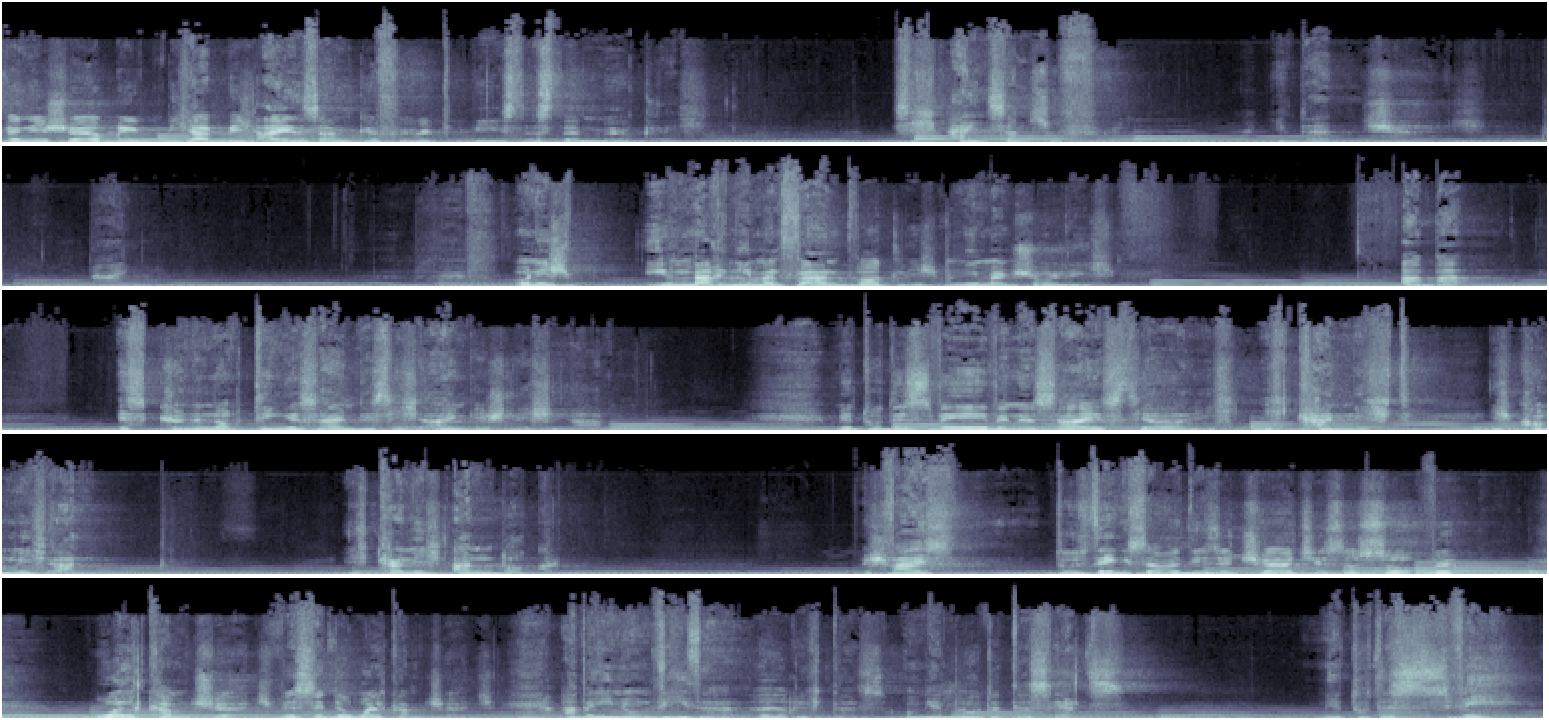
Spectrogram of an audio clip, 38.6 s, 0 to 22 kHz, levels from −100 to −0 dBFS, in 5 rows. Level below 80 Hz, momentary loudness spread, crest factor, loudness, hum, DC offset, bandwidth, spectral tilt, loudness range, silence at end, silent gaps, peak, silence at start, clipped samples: -70 dBFS; 19 LU; 22 dB; -25 LUFS; none; under 0.1%; over 20 kHz; -4 dB/octave; 7 LU; 0 s; none; -4 dBFS; 0 s; under 0.1%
